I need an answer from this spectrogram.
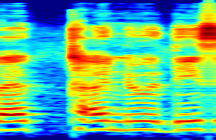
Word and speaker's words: ബദ്ധ: നീട്ടിയിട്ട് രൂപേണ ബദ്ധനുദി സിദ്ധഗണാവൃതേന ബദ്ധ എന്നുള്ളതിന്റെ ധ എന്ന് നന്നായിട്ട് ഊന്നി പറയാനുള്ളതാണ് സിദ്ധ എന്നുള്ളതിന്റെ ധ എന്നും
